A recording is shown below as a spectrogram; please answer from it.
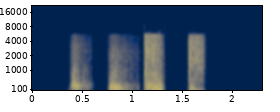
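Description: Four quick hit sound effects of a cartoon fight in rapid succession, the third the loudest and longest.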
